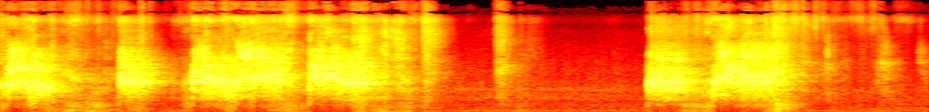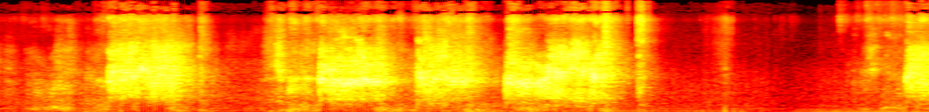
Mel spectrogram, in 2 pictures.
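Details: Female Shiba Inu, excited and going wild on hearing it is time for a walk, gives loud, harsh, wavering screaming yelps in bursts of one to two seconds, separated by short quieter pauses, repeated through the recording.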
